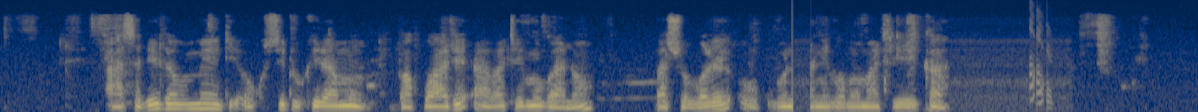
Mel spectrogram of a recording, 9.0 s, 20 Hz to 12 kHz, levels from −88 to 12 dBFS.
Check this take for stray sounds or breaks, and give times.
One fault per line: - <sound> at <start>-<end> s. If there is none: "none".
- dropout at 6.0-6.1 s
- chirp at 7.7-7.9 s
